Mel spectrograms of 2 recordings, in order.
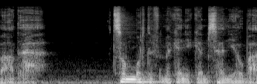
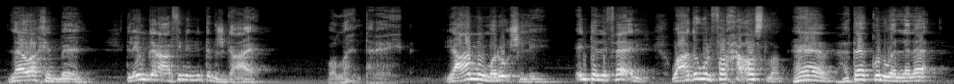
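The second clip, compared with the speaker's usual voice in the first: higher, louder easygoing friend; carefree young man, higher and louder; Ziad's casual voice; 13 semitones higher, 9 dB louder than usual. A narrator's reading. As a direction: toss it off lightly like a carefree buddy. Ziad teasing.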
